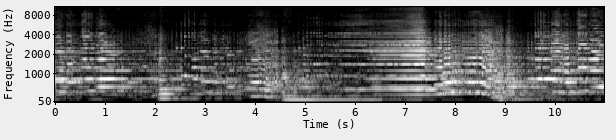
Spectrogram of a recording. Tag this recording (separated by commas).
Violin, Music, fiddle, Musical instrument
